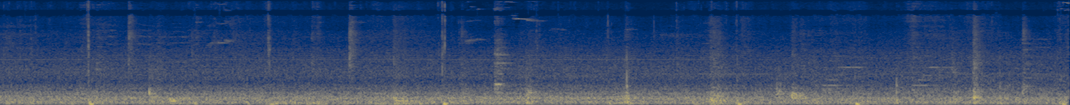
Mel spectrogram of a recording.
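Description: Chinese cleaver slicing through braised beef and knocking on a plastic cutting board: about a dozen sharp knocks at uneven intervals, over a steady low kitchen rumble.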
